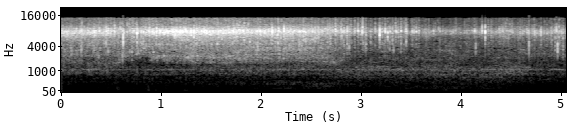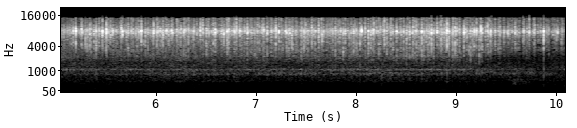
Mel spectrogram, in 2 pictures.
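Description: Water spraying steadily from a handheld shower head fed by a portable propane tankless water heater, a continuous hiss.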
